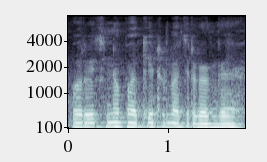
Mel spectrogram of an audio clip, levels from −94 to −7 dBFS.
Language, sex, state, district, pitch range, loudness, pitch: Tamil, male, Tamil Nadu, Kanyakumari, 100-110 Hz, -15 LUFS, 110 Hz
